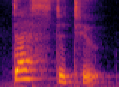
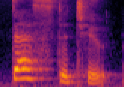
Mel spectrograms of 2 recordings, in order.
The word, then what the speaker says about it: destitute: very poor say Destin with a stress on the first syllable destitute destitute once again destitute they are very poor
